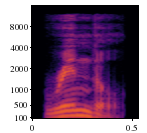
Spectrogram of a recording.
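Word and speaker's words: Rijndael: Advanced encryption standard the advanced encryption standard AES also known by its original name rained all Dutch pronunciation rindell 3 is a specification for the encryption of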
